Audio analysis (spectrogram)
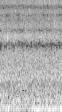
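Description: Heavy rain pouring steadily in a thunderstorm, a dense continuous broadband hiss of drops on surfaces, loud and unbroken with no voices.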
